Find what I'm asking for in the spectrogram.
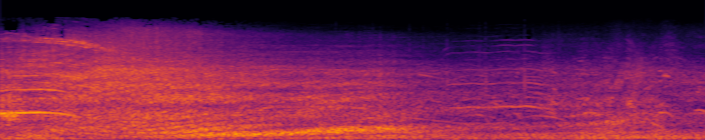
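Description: Loud roaring jet noise as US Air Force Thunderbirds sweep low over a beach, fading slightly as they move away, with crowd chatter beneath.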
